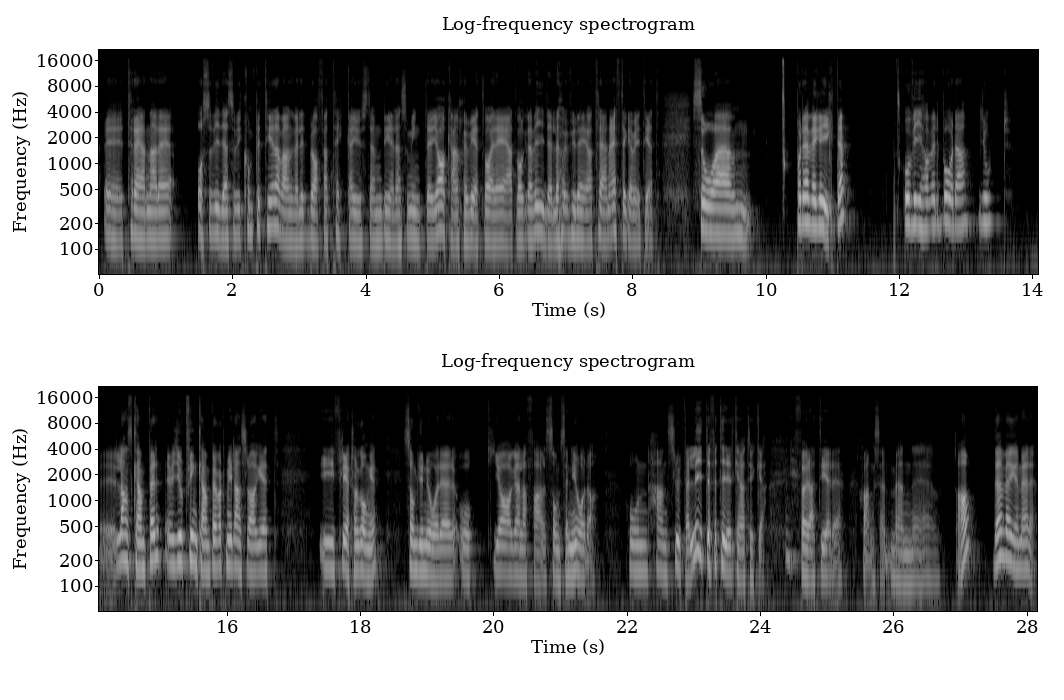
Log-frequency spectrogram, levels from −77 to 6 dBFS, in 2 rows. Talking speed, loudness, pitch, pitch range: 195 wpm, -30 LUFS, 145 Hz, 135-170 Hz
